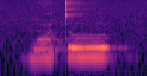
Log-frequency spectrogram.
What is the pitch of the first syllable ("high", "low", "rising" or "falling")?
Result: low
